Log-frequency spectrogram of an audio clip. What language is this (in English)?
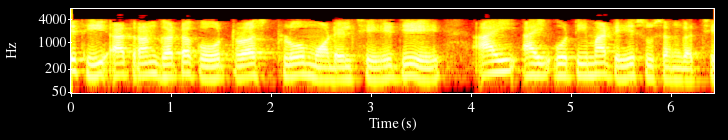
Gujarati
